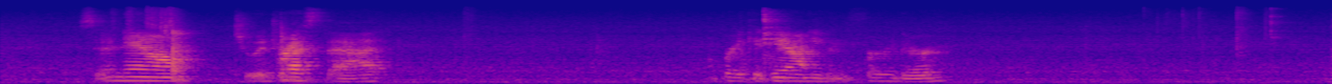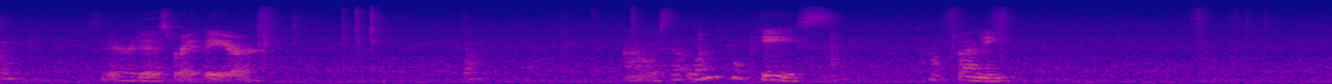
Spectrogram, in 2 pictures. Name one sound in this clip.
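A knife chops cauliflower on a cutting board.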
